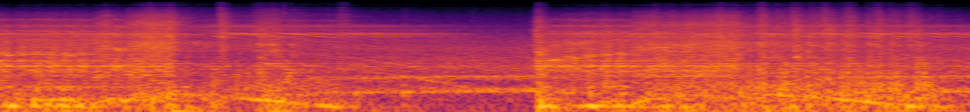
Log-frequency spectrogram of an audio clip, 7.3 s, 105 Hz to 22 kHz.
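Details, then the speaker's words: 1955 Chevy Nomad small-block V8 after the warped intake manifold was replaced. The starter cranks the engine over repeatedly, pausing between attempts, but it never catches. Owner suspects no fuel and possibly too little timing. Cranks but won't start. "She got no fuel. Maybe. Come on, girl."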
